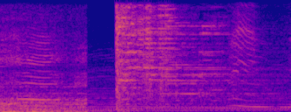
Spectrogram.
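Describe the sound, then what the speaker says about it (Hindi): A sword shatters in an anime fight scene, a single sharp metallic break that bursts out loud after a brief hush, then rings and fades alone. "कि तलवार टूट गई"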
